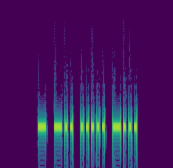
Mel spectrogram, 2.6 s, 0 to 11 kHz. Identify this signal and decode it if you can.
Morse code, heard as a keyed tone, about 30 wpm, 700 Hz. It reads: TD5B
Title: Four Challenging Letter-Number Combinations 30wpm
